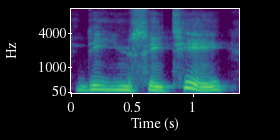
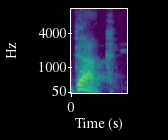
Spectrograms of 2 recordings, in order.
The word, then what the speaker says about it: duct: heating system and uh people mispronounce that so I went from duct d-u-c-t and now people call it duck d-u-c-k and so that's kind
